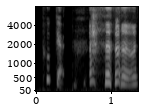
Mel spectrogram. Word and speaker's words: Phuket: And just so everyone's clear, it's pronounced Phuket.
